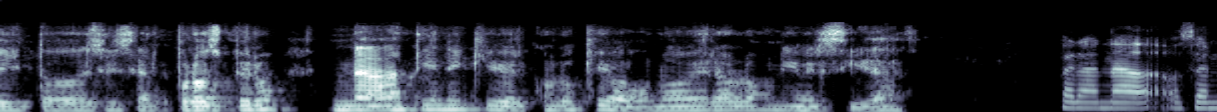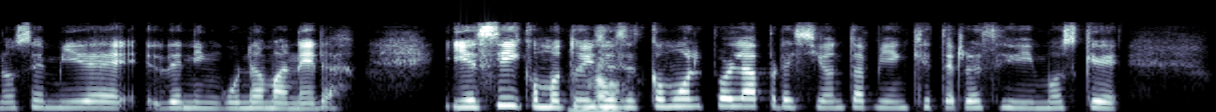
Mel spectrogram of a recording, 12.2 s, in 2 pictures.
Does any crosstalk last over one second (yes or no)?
no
